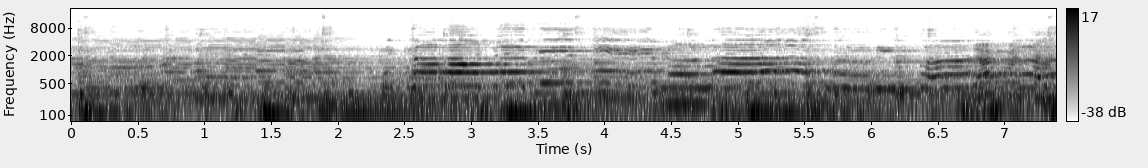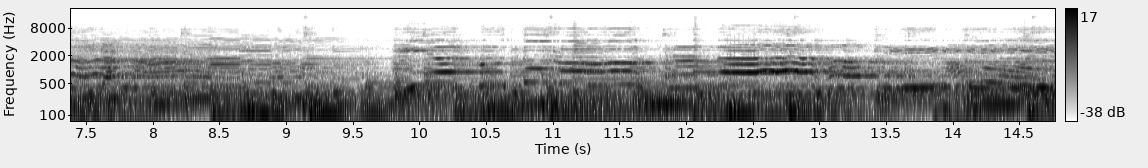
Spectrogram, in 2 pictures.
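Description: Live Malay song performed by a small band with accordion and a plucked lute, with singing whose held notes waver and bend in pitch, most strongly about halfway through.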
